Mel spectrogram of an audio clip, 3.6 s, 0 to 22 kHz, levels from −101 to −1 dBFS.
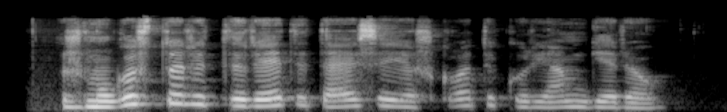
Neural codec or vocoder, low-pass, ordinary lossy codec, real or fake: none; 10.8 kHz; Opus, 64 kbps; real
